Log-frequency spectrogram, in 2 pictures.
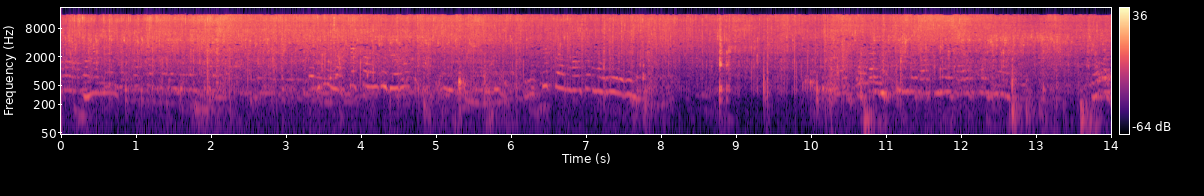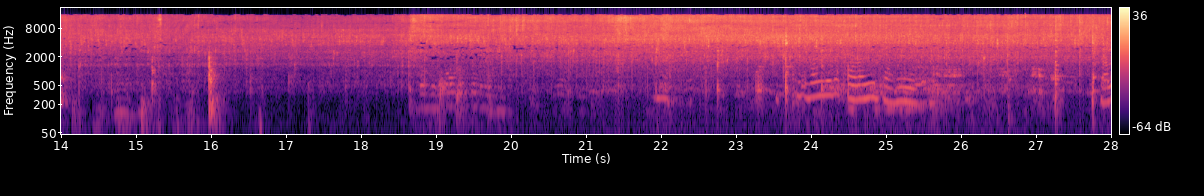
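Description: Tilapia pieces frying in oil in an aluminium wok, with a steady sizzle. A metal spatula stirs and scrapes against the pan, with a few sharp clinks.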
